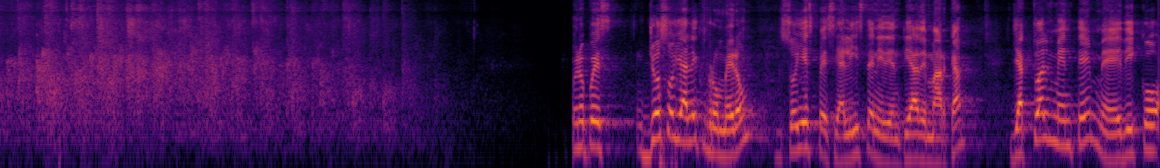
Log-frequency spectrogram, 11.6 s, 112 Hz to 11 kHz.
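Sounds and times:
crowd applauding: 0:00.0 - 0:04.6
speech: 0:05.8 - 0:11.6.

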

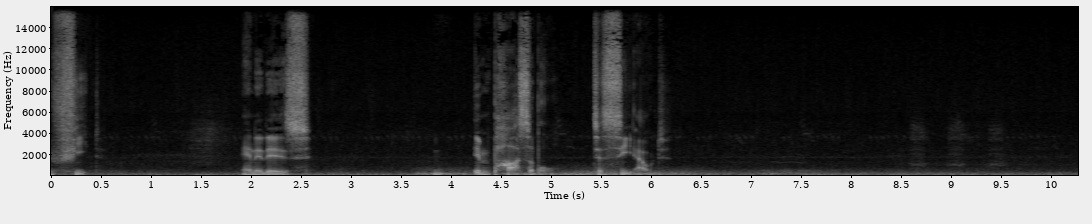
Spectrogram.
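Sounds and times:
speech: 0:00.0 - 0:00.5, 0:01.9 - 0:02.7, 0:03.7 - 0:06.2
low rumble of wind or ambient noise: 0:00.0 - 0:10.2
crows or ravens cawing: 0:08.5 - 0:09.7.

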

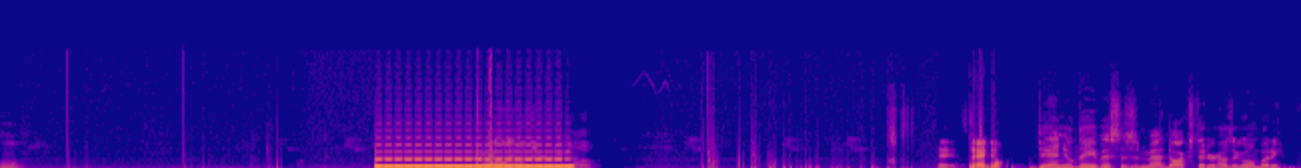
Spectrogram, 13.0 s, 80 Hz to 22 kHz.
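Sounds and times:
old telephone dial tone: 0:03.8 - 0:05.8
speech: 0:09.4 - 0:12.9.

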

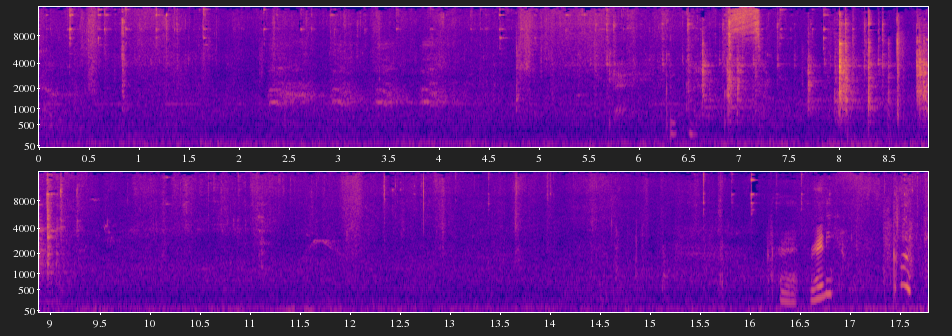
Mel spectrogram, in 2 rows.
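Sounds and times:
steady outdoor hiss: 0:00.0 - 0:17.7
crow cawing: 0:02.3 - 0:04.2
speech: 0:16.3 - 0:17.0.

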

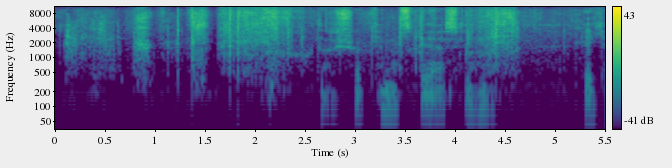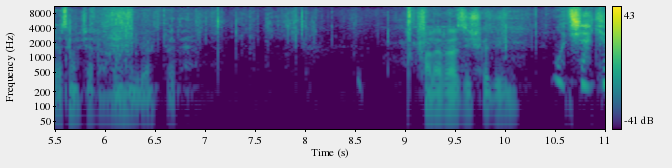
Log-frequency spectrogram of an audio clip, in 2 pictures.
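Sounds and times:
paper being torn up: 0:00.1 - 0:02.5, 0:03.4 - 0:04.7, 0:05.8 - 0:06.6
speech: 0:03.0 - 0:04.6, 0:05.3 - 0:07.0, 0:09.2 - 0:10.9.

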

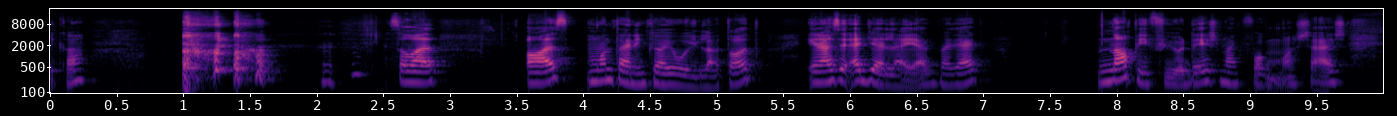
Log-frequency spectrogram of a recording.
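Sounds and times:
speech: 0:00.1 - 0:01.1, 0:02.0 - 0:07.1, 0:07.8 - 0:09.9
loud cough: 0:01.0 - 0:02.3.

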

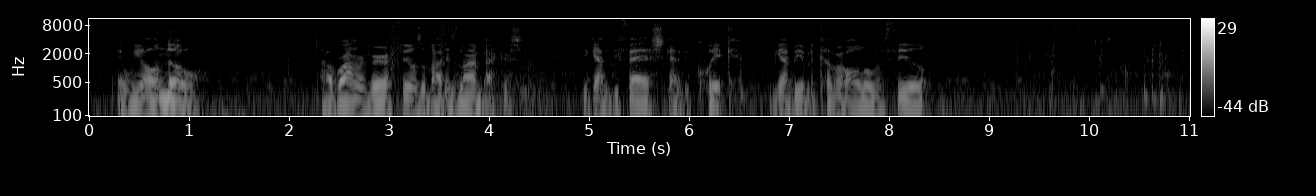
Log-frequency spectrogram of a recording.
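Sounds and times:
speech: 0:00.3 - 0:01.2, 0:02.3 - 0:08.5
sipping and swallowing water: 0:09.2 - 0:11.0.

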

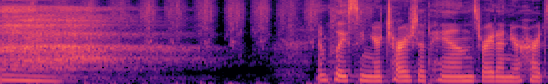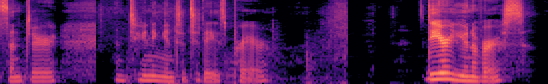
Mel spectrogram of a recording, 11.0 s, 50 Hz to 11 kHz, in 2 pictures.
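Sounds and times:
audible exhale out through the mouth during a guided breathing exercise: 0:00.0 - 0:02.1
speech: 0:03.2 - 0:08.3, 0:09.7 - 0:10.8.

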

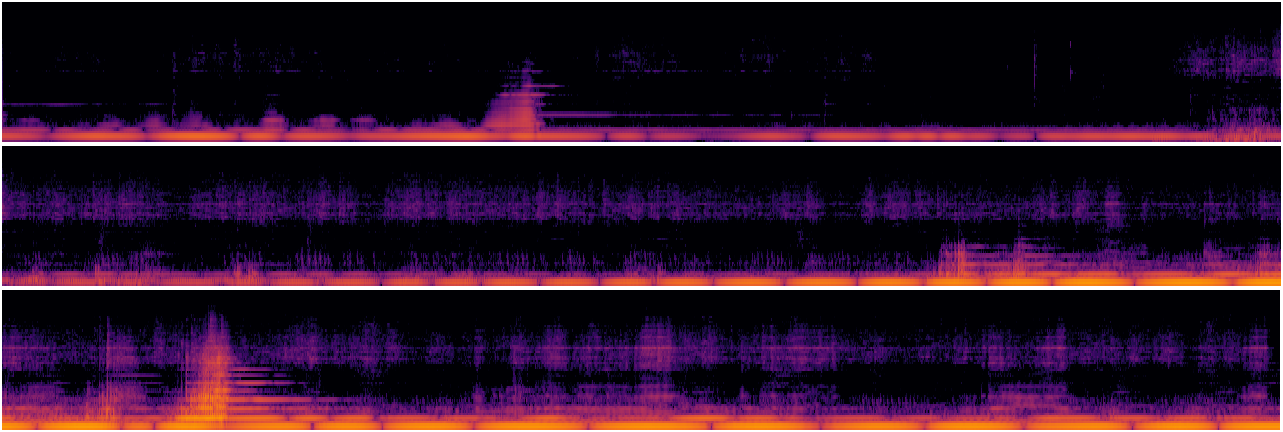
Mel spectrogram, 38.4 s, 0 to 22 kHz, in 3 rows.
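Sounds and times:
Himalayan singing bowl humming drone: 0:00.0 - 0:38.3
bright ringing strike of a Himalayan singing bowl: 0:22.1 - 0:38.3.

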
